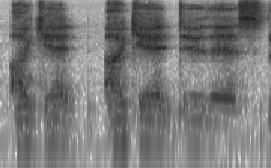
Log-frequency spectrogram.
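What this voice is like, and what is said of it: Raspy imitated character voice. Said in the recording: “my John impersonation... very raspy.”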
